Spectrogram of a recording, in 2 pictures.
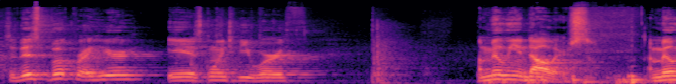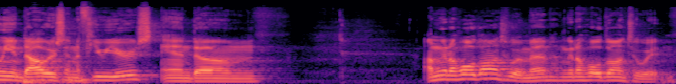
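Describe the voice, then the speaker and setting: A young man answering his viewers' questions in a loose, easygoing way. He speaks at an ordinary, mid-range pitch. His slang and repeated phrases keep it sounding like a chat with a friend. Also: normal speed, pauses often, a little hiss or hum. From Louisiana, raised in Texas. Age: young adult. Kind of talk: casual Q&A vlog.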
